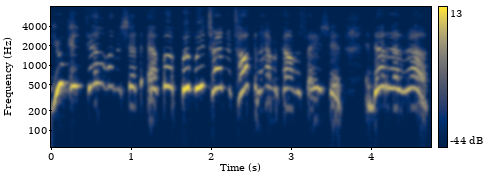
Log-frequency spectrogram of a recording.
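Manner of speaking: high, fast mock squeal; imitating Kayla. Podcaster imitating Kayla scolding Leah, high fast mock voice. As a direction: rattle it off in a shrill put-on voice.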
